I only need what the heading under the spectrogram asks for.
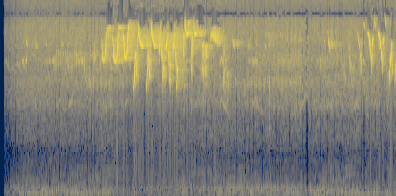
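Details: Lazuli Bunting song near Boise, Idaho: a quick, high tumble of paired, tinkling, musical notes lasting about two seconds, then a few scattered sweet notes near the end.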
